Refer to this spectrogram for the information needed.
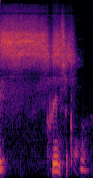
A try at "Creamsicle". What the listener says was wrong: You're putting emphasis on sickle.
